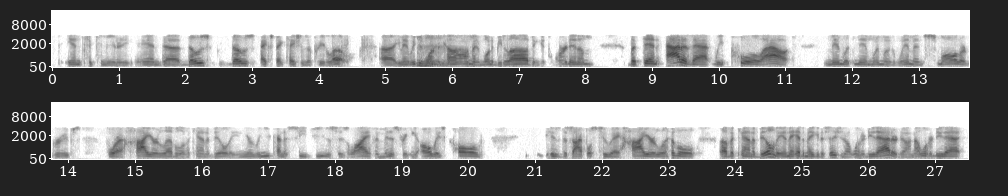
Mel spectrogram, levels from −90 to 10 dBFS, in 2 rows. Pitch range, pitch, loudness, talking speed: 105-125 Hz, 115 Hz, -29 LUFS, 205 wpm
